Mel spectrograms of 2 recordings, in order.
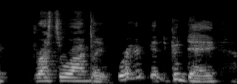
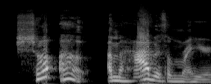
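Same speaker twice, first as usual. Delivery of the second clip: put-on, disbelieving, incredulous shut-down tone; 4 dB louder than usual. Acting out a retort to a woman who shushed people: looking at her like she's crazy. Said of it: "look at her like she's crazy and be like".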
